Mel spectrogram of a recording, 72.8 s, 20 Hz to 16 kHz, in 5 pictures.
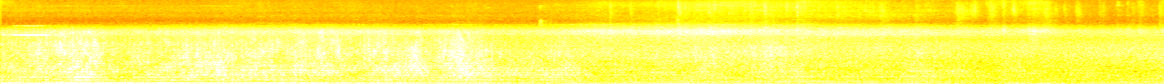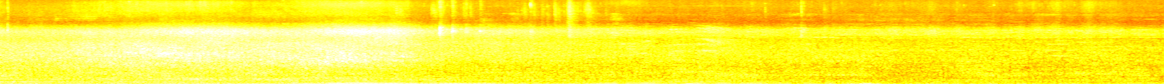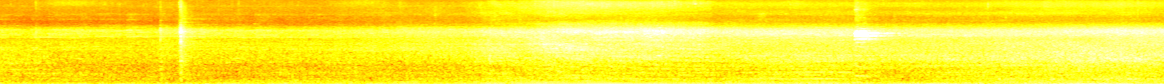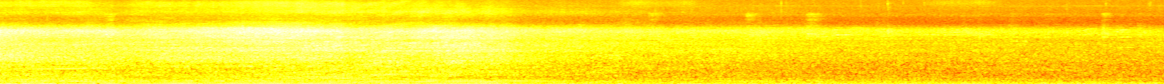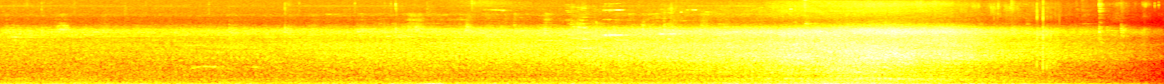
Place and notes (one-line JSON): {"title": "尖豐公路, Sanyi Township, Miaoli County - At the corner of the road", "date": "2017-02-16 11:45:00", "description": "At the corner of the road, Traffic sound, Helicopter flying through", "latitude": "24.42", "longitude": "120.77", "altitude": "263", "timezone": "GMT+1"}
